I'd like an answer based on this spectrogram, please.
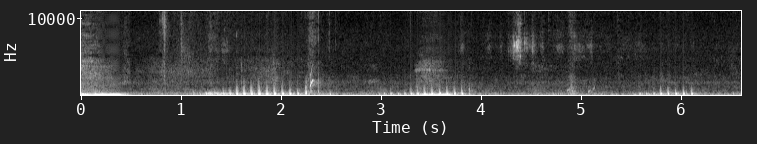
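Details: Pet guinea pig under a Christmas tree, popcorning and pushing toys around, gives low buzzy rumbling bursts with pulsed harmonic bands, each lasting about a second, repeated three or four times across the clip; quiet background.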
